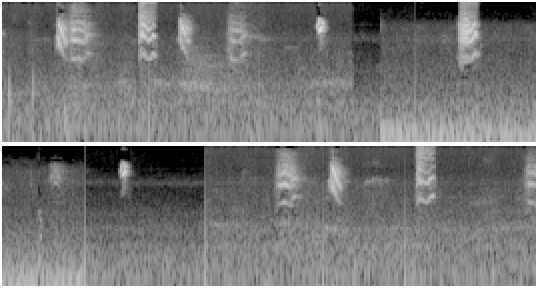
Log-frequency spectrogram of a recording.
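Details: Female double-collared seedeater calls, meant to stir males to sing: bursts of sharp, high, thin chips, a pause with a low hum, then more paired chips.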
